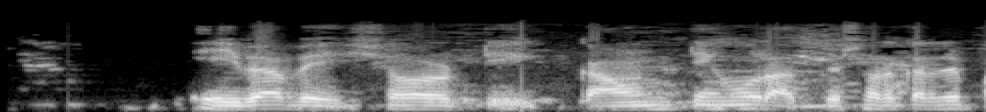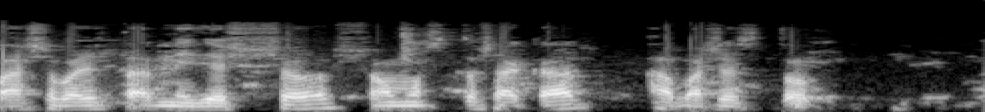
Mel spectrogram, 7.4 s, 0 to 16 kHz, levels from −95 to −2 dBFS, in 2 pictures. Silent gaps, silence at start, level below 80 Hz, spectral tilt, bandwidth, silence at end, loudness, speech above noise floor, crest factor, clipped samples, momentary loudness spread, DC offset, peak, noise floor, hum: none; 0.15 s; -56 dBFS; -7.5 dB/octave; 7.2 kHz; 0.55 s; -15 LUFS; 27 dB; 14 dB; under 0.1%; 6 LU; under 0.1%; 0 dBFS; -42 dBFS; none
